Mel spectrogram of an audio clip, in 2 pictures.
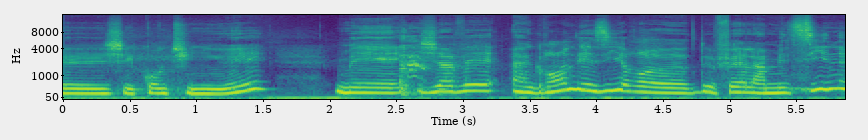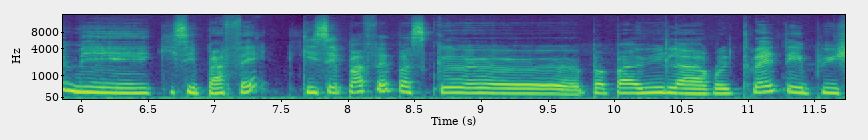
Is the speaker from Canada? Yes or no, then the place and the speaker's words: no; Kpalimé, Plateaux, Togo; je viens du Togo, d'un petit village qui s'appelle Tové à Honjo, qui est pas loin de Palimé. Je suis née à Palimé, où j'ai grandi.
